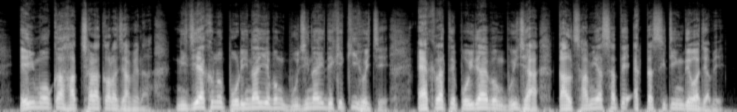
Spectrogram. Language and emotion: Bengali, neutral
